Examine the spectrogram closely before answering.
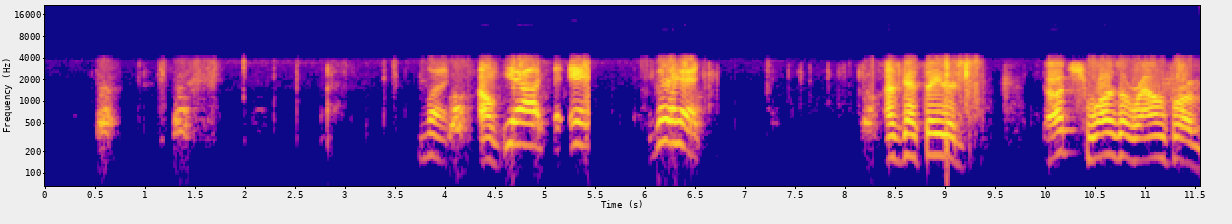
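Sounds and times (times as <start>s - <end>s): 
dogs barking at a leaf blowing across the yard: 0.5s - 2.3s, 4.0s - 4.4s, 8.2s - 8.4s
dogs yipping: 0.5s - 2.3s, 8.2s - 8.4s
speech: 3.8s - 5.4s, 6.1s - 6.7s, 8.4s - 9.3s, 10.1s - 11.5s.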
